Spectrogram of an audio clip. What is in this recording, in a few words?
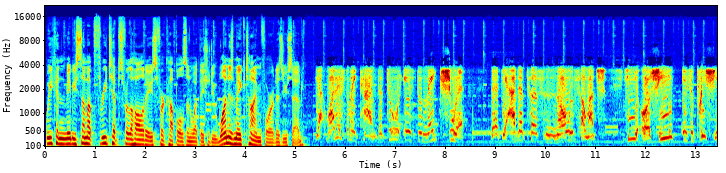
promo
